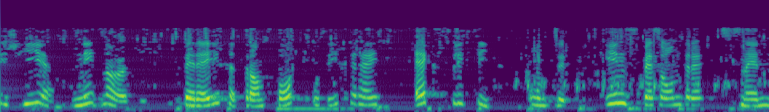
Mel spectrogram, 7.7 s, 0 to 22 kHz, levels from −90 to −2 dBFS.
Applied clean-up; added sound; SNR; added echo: classical method spectral subtraction.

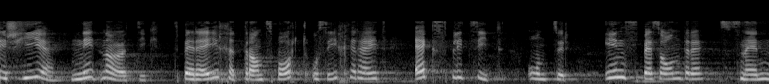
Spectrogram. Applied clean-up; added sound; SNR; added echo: none; none; none; none.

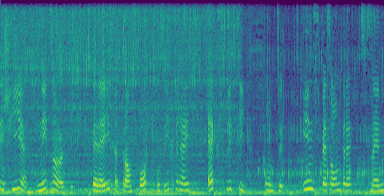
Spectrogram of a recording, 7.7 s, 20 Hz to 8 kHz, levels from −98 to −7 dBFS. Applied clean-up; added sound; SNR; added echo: none; Trickle, dribble / Water tap, faucet / Music; 7 dB; none.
